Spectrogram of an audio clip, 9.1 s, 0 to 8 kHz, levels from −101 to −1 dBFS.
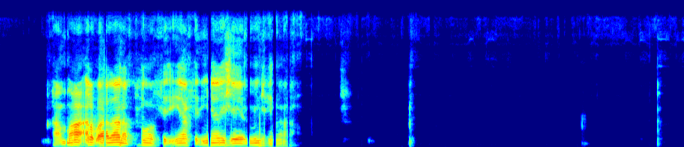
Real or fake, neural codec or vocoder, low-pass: fake; codec, 44.1 kHz, 7.8 kbps, Pupu-Codec; 7.2 kHz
